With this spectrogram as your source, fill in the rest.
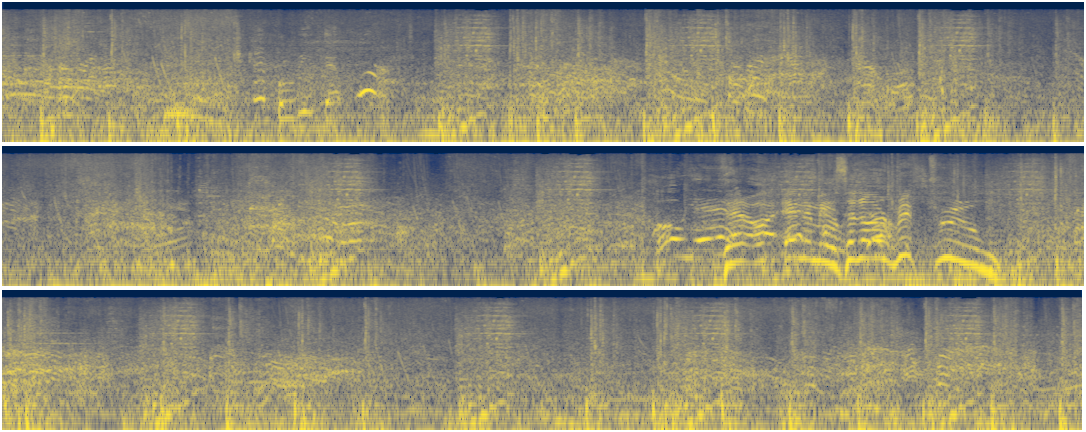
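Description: A sword slashes and clangs against monsters.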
